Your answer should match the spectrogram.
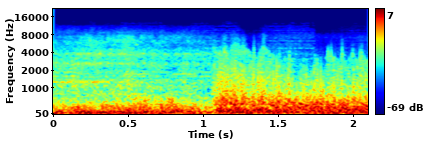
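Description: Wind buffeting the microphone of a moving vehicle, a low rumbling rush of air and road noise that gets louder about a second in.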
